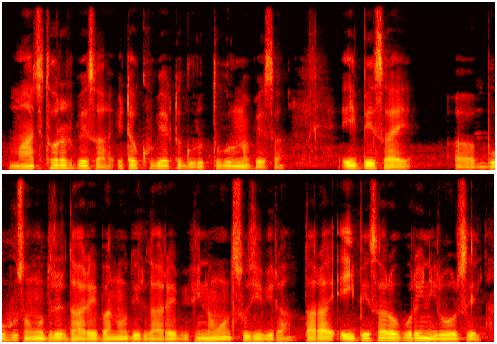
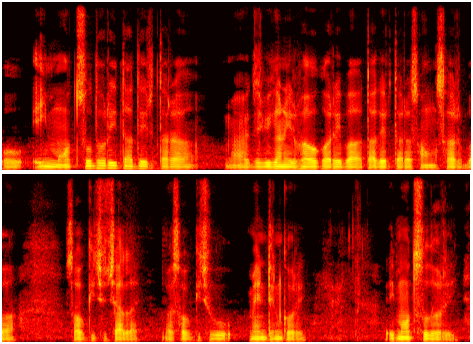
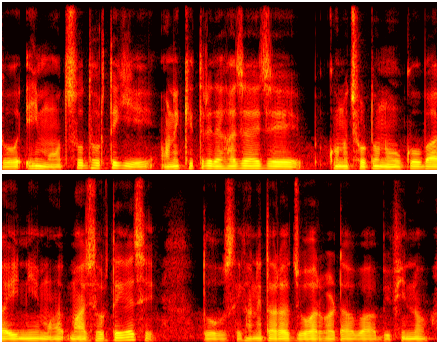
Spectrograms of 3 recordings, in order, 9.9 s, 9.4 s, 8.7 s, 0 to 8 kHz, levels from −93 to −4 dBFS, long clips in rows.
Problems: background conversations at intervals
